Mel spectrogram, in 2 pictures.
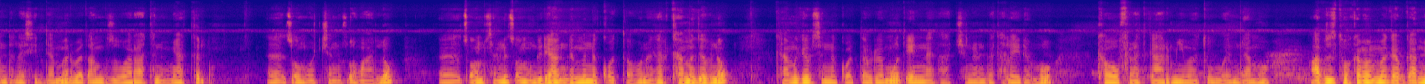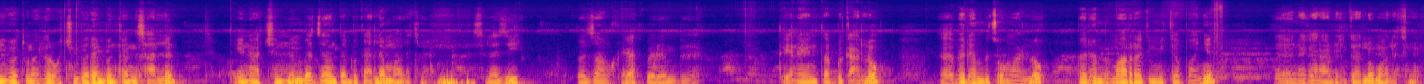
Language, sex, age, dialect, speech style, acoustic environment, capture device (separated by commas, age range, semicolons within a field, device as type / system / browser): Amharic, male, 18-24, Ethiopia - Addis Ababa, happy; tired; focused; relaxed, people talking; nature; silence, mobile / Linux / Chrome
